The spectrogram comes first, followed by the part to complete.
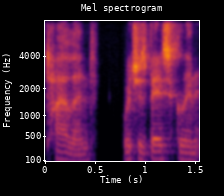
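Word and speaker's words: ptyalin: there's this enzyme called Thailand which the p is silent but it's pronounced Thailand which is is basically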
